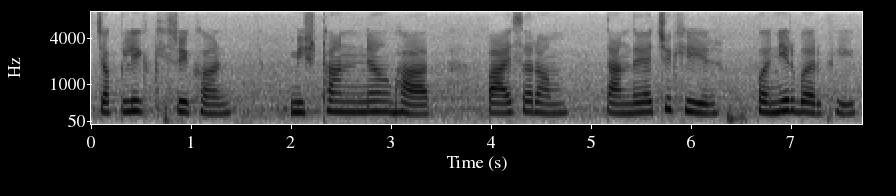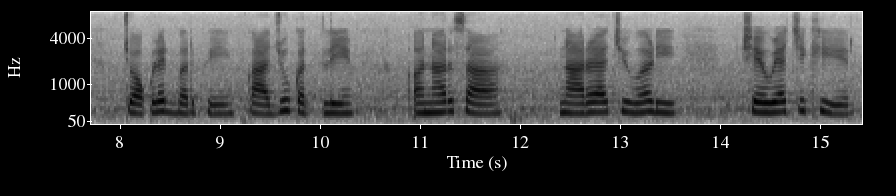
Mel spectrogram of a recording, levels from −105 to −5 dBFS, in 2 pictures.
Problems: constant background noise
